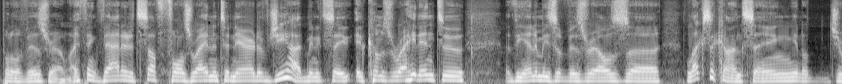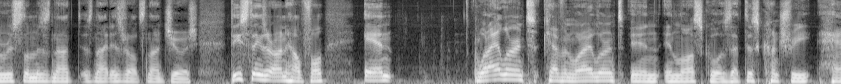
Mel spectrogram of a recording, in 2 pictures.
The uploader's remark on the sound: On the Train to Israel Destiny Via Washington DC.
